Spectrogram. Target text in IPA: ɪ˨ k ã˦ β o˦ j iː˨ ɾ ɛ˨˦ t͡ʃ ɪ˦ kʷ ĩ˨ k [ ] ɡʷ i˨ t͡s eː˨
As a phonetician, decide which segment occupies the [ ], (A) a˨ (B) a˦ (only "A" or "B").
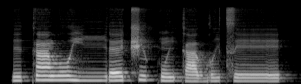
A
